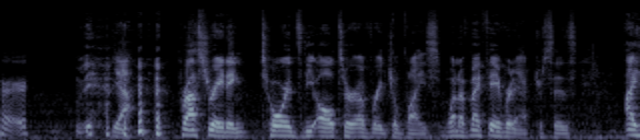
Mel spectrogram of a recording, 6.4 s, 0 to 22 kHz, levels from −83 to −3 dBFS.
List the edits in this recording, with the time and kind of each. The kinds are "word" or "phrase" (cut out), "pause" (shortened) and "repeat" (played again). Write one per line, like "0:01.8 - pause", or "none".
none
